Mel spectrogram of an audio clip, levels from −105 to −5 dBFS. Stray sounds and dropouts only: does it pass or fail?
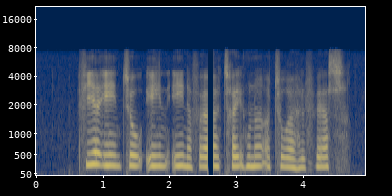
fail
